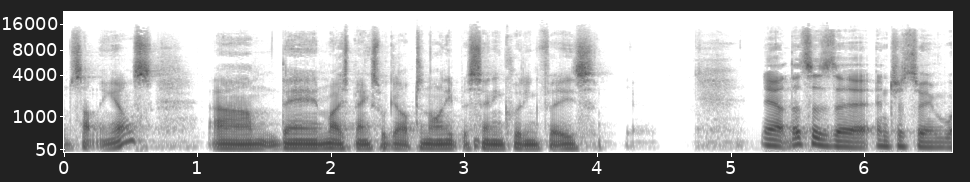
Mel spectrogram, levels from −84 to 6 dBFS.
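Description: From 4.89 s to the end, video or display buzz creeps in: a screen picking up into the audio, giving a faint 75 Hz buzz with hash, well below the speech.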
